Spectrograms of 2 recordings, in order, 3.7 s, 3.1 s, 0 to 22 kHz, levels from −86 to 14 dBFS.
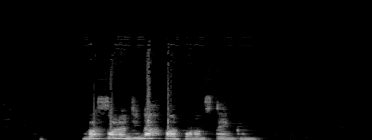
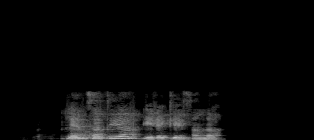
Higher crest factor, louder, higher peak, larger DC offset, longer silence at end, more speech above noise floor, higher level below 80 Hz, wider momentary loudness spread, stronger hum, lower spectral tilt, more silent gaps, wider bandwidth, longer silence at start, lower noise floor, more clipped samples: about the same, 18 dB vs 16 dB; first, -15 LUFS vs -22 LUFS; first, 0 dBFS vs -8 dBFS; neither; first, 1.15 s vs 0.95 s; second, 35 dB vs 43 dB; first, -58 dBFS vs -72 dBFS; first, 18 LU vs 9 LU; neither; about the same, -6 dB/octave vs -7 dB/octave; neither; first, 9.8 kHz vs 8 kHz; first, 0.85 s vs 0.65 s; second, -50 dBFS vs -64 dBFS; neither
